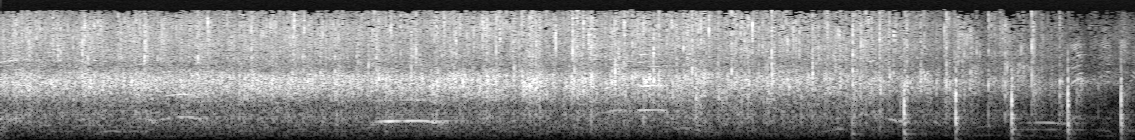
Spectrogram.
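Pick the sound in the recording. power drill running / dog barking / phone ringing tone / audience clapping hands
audience clapping hands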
